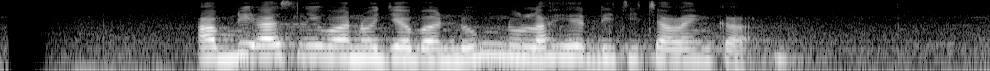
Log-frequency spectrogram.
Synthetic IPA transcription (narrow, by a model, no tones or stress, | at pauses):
ʔab̚diasliwanɔd͡ʒabanduŋnulaɦirdit͡ʃit͡ʃalɛŋkaʔ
